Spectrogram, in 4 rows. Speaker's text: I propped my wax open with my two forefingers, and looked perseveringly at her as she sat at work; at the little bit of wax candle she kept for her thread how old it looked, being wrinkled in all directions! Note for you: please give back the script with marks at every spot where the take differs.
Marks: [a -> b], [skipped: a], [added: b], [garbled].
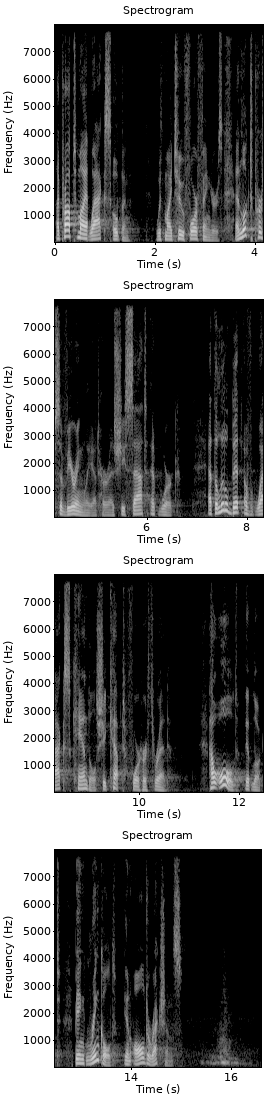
I propped my wax open with my two forefingers, and looked perseveringly at her as she sat at work; at the little bit of wax candle she kept for her thread how old it looked, being wrinkled in all directions!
